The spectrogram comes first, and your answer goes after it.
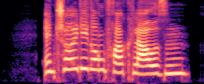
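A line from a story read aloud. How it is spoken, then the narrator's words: Girl calling out. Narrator (German): rief das Mädchen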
